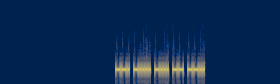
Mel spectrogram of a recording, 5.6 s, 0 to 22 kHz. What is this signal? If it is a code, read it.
Morse code, heard as a keyed tone, about 40 wpm, 700 Hz. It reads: G6BMZ
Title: DXCC-100 Call Signs - 5 Characters - Repeated 3x - 40wpm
